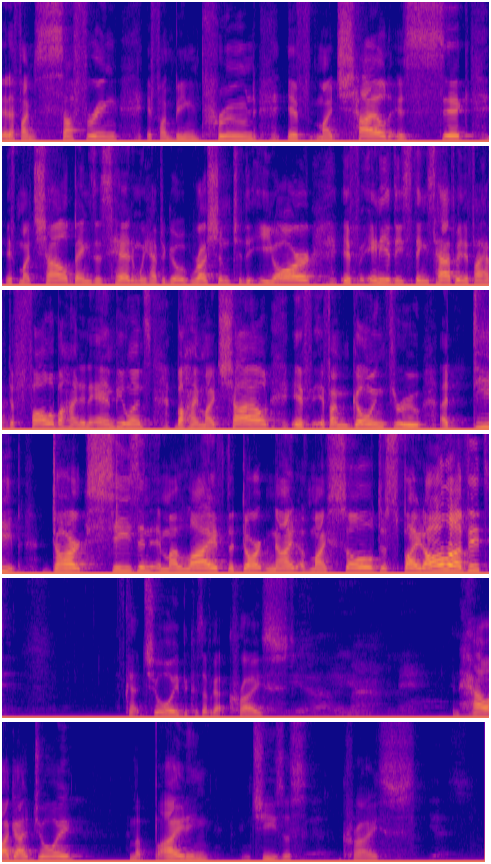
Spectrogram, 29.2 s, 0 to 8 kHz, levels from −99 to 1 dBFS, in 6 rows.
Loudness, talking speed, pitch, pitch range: -36 LUFS, 175 wpm, 170 Hz, 135-195 Hz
